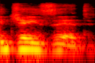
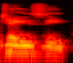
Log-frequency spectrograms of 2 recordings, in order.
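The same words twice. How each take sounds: First: Z is said the British way, as zed. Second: Z is said the American way, as zee.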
